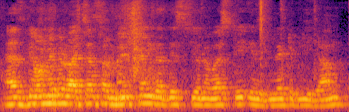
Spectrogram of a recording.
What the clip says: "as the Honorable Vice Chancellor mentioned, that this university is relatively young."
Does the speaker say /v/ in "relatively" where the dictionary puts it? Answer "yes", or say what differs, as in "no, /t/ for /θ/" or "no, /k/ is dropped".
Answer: no, /b/ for /v/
